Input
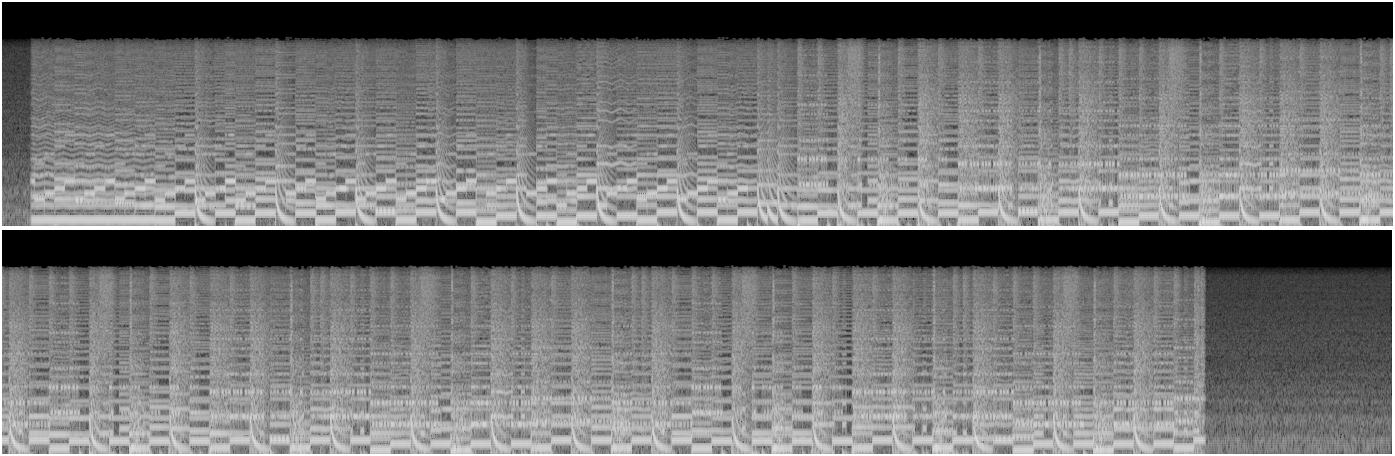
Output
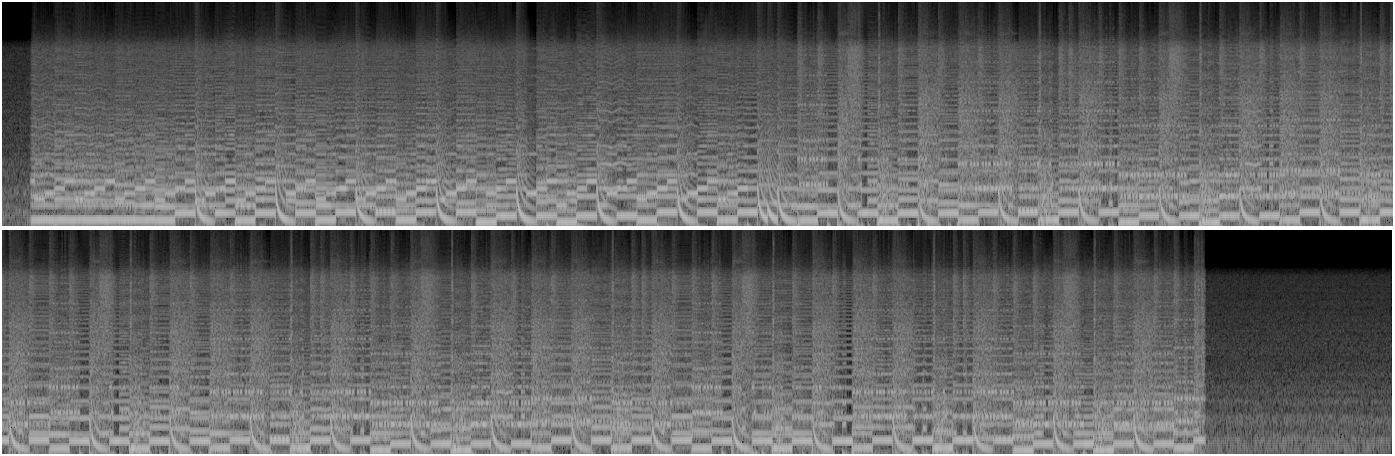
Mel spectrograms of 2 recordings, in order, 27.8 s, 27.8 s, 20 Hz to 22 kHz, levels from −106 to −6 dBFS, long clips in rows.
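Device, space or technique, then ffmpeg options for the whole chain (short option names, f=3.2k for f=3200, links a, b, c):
saturation between pre-emphasis and de-emphasis: -af "highshelf=f=7.2k:g=7.5,asoftclip=type=tanh:threshold=-25.5dB,highshelf=f=7.2k:g=-7.5,volume=-7dB"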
